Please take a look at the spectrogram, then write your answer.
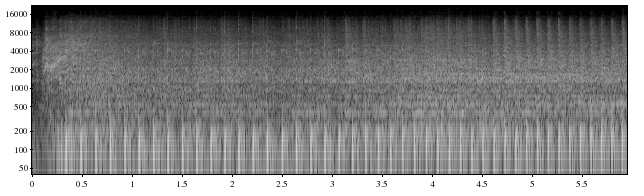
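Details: Abandoned garden tiller, first run on two-cycle gas while leaking fuel: quick, even thumping that revs up only on choke, a sign of a clogged carburetor needing cleaning.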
